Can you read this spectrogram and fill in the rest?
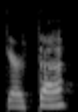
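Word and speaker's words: Goethe: favorite quotes it's by I know it's spelled gu but it's like Gerta goe how do you spell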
